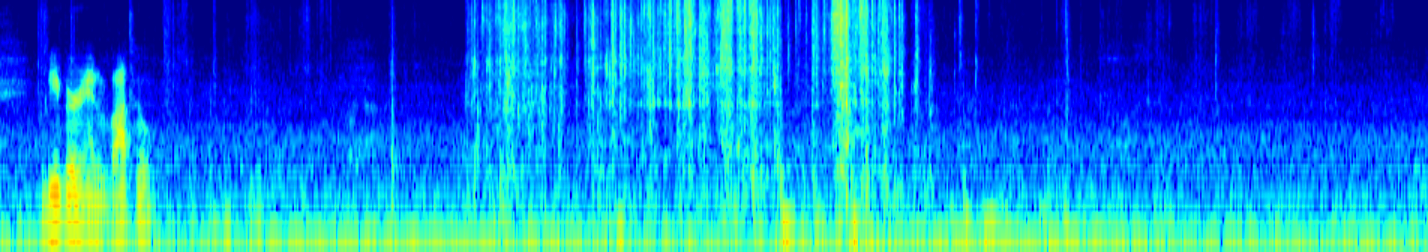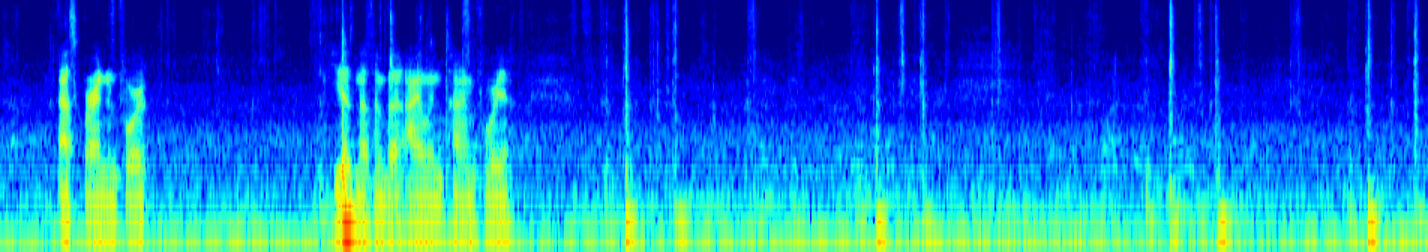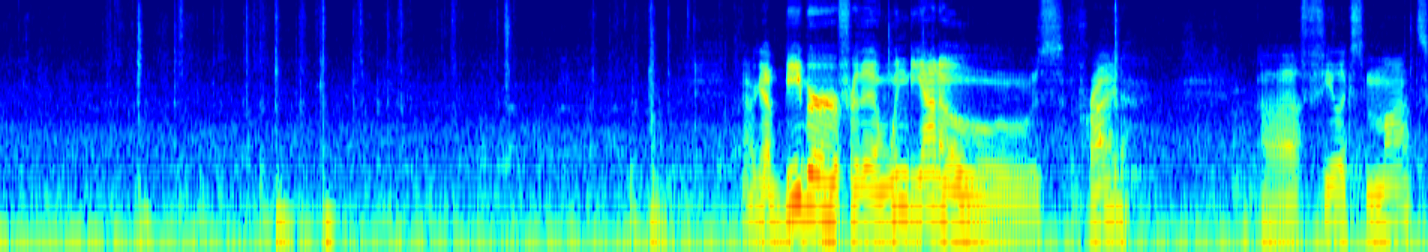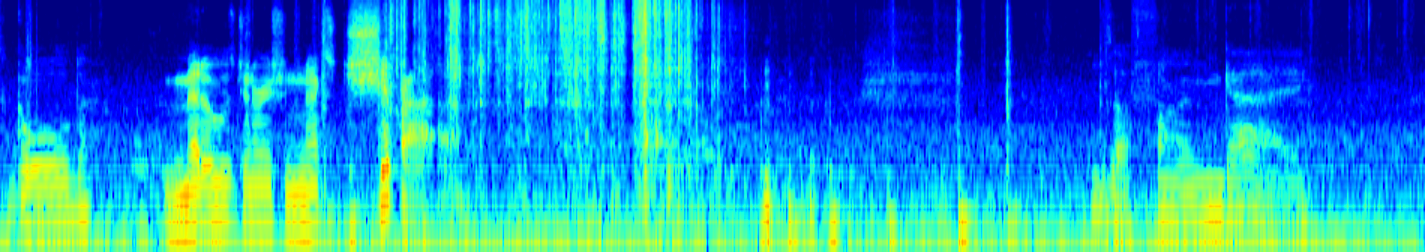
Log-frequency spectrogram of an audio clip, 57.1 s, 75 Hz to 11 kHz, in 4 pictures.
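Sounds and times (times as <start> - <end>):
steady low hum: 0.0 - 57.0
card wrappers crackling: 4.6 - 9.7, 45.8 - 50.5
cards clicking and tapping: 4.7 - 9.8, 20.3 - 21.2.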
